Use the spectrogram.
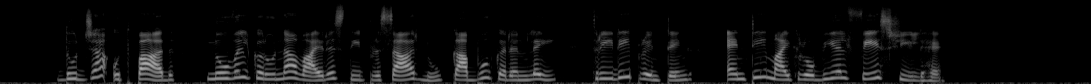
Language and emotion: Punjabi, neutral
